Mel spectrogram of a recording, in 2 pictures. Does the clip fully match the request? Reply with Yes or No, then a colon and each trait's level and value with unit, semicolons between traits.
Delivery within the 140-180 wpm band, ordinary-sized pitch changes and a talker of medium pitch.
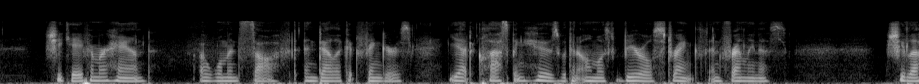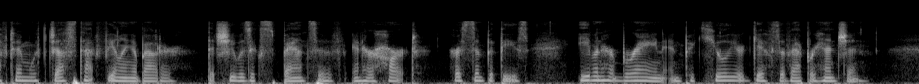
No: average, 155 wpm; narrow, 1.7 semitones; medium, 160 Hz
